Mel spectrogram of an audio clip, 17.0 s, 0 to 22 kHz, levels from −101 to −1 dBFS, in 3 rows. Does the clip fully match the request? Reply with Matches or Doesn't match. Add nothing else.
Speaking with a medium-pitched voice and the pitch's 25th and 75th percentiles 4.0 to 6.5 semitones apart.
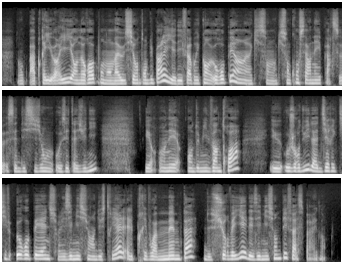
Doesn't match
